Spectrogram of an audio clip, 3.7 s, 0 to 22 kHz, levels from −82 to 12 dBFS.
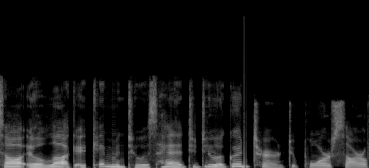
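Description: From 0.55 to 1.50 s the speech turns choppy and robotic, with ten short holes, the longest 34 ms, making up about a fifth of that stretch. This is repeated packet loss: each missing piece was patched by extending the preceding sound, then another gap arrived soon after.

Overlapping it, from 0.66 to 1.69 s, the speech drags slightly, running at 96% speed with no pitch change and 43 ms added overall. That is a jitter buffer slow-down, where the receiver repeated tiny pitch cycles or pause fragments to rebuild its reserve of incoming audio.

Between 2.07 and 2.11 s there is a brief smear where 20 ms of audio never arrived in time. This short concealed packet loss was bridged by continuing the last sound, shaped from its pitch or as noise, before blending back into the real signal.

At 2.45 s a 20 ms silence falls, and from there to the end the speech sounds duller, with nothing above 8.6 kHz. 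The loudness stays about the same, with a different background noise floor roughly 50 dB down. The likely cause is the input switched to a poorer device with a narrower band.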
